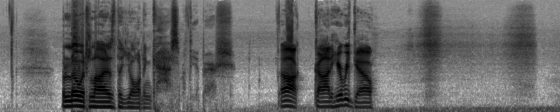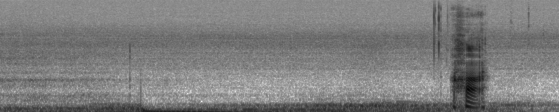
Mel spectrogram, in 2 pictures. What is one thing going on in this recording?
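A young man speaks animatedly into a close microphone.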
